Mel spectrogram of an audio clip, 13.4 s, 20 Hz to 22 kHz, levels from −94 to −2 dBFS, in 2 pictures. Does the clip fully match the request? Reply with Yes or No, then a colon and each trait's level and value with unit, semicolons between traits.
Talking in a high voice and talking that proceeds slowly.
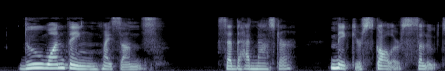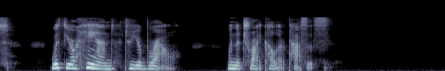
No: medium, 175 Hz; slow, 105 wpm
